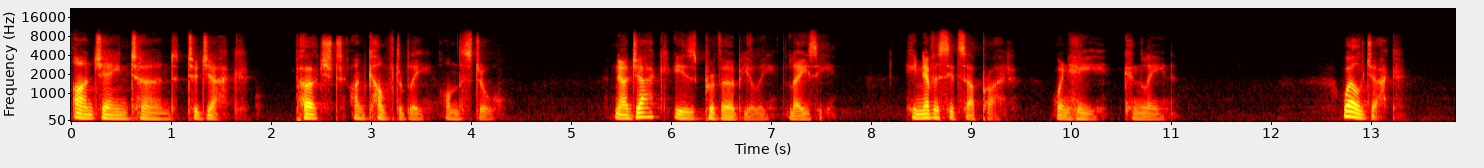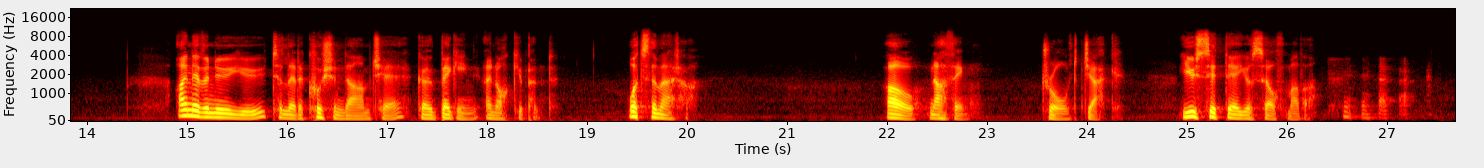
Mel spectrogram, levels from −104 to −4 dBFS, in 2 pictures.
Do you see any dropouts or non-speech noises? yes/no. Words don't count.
yes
